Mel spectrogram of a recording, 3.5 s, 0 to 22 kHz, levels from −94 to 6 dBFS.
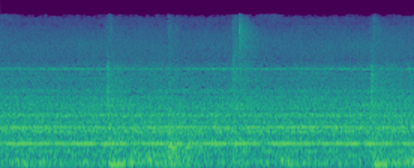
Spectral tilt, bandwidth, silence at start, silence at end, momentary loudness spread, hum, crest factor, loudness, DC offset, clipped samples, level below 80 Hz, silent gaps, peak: -4.5 dB/octave; 16 kHz; 0 s; 0 s; 1 LU; none; 14 dB; -19 LUFS; under 0.1%; under 0.1%; -32 dBFS; none; -4 dBFS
